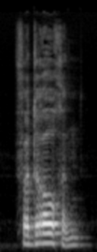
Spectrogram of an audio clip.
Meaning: to wither, to dry out
- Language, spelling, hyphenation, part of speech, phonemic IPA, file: Dutch, verdrogen, ver‧dro‧gen, verb, /vərˈdroː.ɣə(n)/, Nl-verdrogen.ogg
